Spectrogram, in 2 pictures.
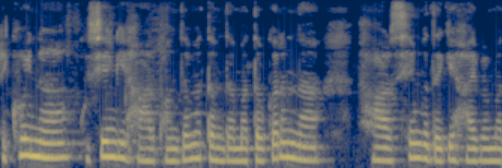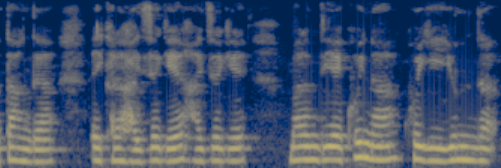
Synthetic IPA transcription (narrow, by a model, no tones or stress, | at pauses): ɐjkʰojnɐkʰuseŋɡihaɾpʰɐŋdɐmɐtɐmdɐmɐtɐwkɐɾɐmnɐhaɾsemɡɐdɐɡihajbɐmɐtaŋdɐːjkʰɐɾɐɦajzɐɡeɦajzɐɡe | mɐɾɐmdiɐjkʰojnɐkʰojɡijumdɐ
